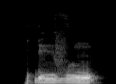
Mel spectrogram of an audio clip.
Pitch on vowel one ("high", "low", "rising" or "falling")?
low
